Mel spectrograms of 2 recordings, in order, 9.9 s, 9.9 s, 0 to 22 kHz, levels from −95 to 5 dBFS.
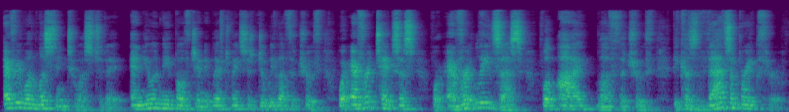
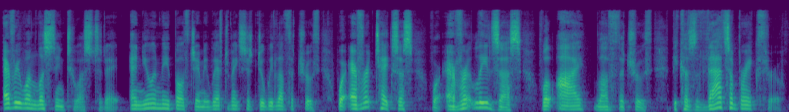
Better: second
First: off-mic speech; far // room echo; very slight; dies away in 0.3 s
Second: none

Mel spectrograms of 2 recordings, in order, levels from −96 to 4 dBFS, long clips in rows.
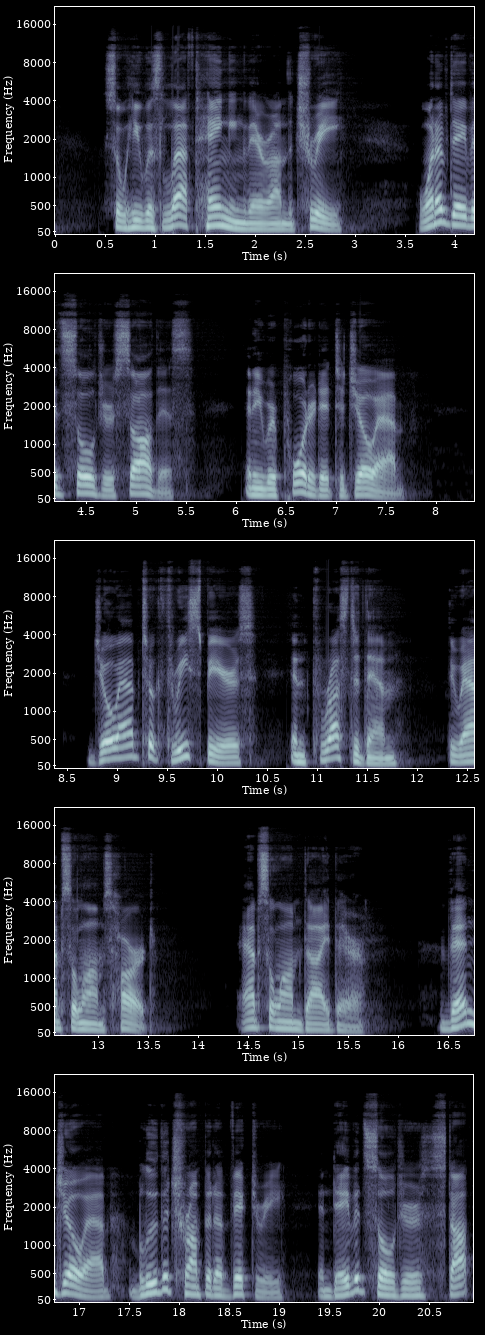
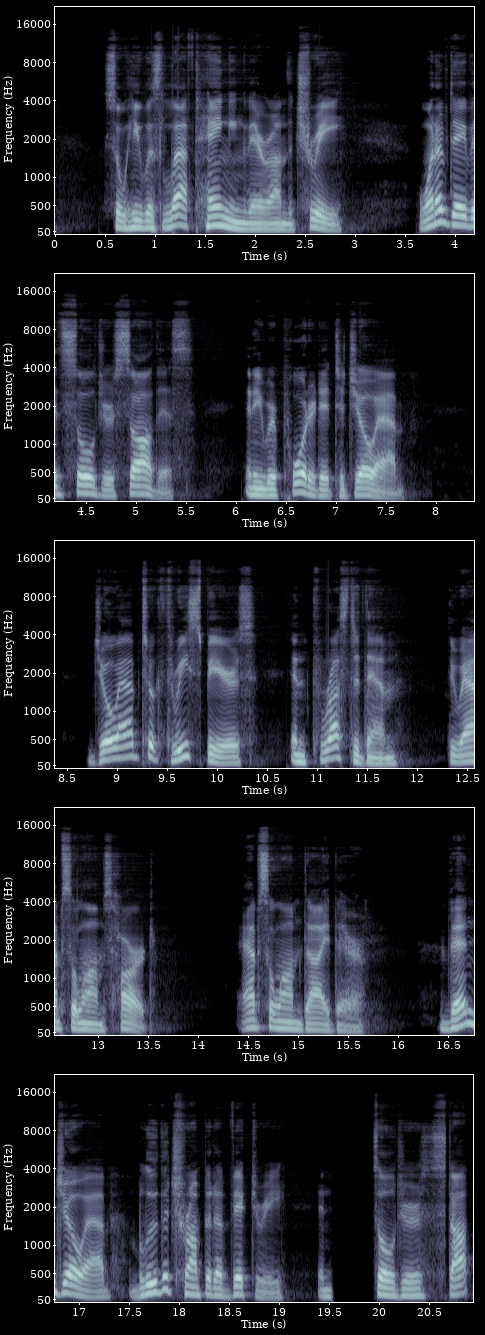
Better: first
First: none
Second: audio cutting out; at 20 s

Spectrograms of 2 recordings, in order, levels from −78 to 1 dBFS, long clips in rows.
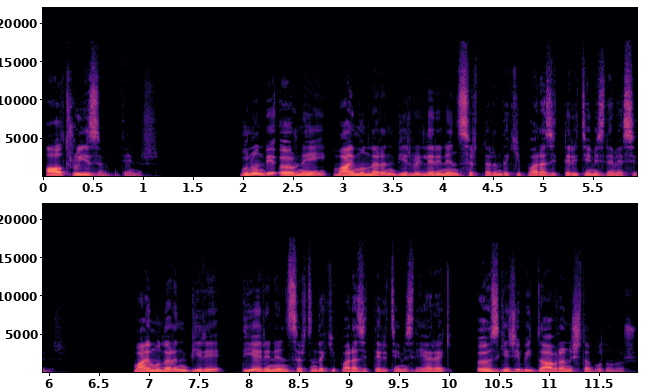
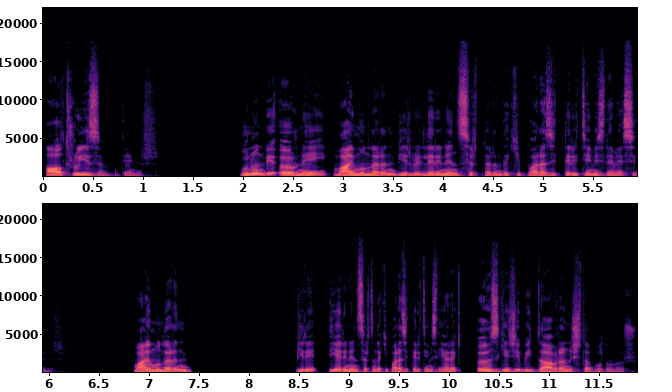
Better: first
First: none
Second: audio freezing; at 7.5 s for 1 s

